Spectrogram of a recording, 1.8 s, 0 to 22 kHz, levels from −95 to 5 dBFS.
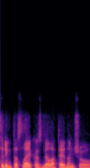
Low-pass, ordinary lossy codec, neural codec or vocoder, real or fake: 7.2 kHz; Opus, 16 kbps; codec, 16 kHz, about 1 kbps, DyCAST, with the encoder's durations; fake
